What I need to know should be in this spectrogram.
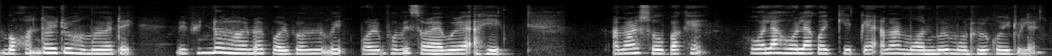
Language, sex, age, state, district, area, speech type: Assamese, female, 18-30, Assam, Dibrugarh, rural, spontaneous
